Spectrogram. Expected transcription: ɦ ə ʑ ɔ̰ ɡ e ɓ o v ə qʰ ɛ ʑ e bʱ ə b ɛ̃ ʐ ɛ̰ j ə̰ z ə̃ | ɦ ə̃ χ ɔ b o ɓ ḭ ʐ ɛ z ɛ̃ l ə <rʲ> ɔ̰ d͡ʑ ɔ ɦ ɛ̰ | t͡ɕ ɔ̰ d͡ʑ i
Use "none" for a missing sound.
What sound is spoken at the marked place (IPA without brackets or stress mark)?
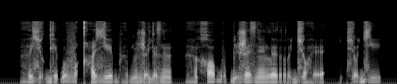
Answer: r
